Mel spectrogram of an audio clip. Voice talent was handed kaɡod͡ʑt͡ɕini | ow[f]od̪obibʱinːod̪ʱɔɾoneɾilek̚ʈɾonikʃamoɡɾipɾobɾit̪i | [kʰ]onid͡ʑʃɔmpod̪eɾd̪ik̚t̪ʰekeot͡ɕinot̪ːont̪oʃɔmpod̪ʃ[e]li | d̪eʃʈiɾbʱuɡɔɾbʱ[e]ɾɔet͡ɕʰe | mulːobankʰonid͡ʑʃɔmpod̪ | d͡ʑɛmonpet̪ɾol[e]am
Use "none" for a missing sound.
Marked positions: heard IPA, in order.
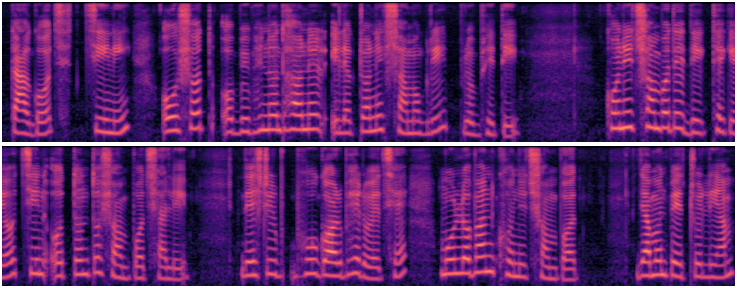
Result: ʃ, kʰ, a, e, i

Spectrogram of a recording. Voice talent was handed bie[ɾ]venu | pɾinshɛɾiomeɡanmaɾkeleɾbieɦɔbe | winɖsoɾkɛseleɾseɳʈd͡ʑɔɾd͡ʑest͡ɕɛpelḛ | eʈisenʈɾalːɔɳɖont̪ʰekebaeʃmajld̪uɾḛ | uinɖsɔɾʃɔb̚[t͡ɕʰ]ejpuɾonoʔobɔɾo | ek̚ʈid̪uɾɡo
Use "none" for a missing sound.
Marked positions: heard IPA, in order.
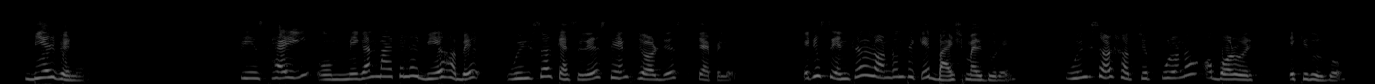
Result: ɾ, t͡ɕ

